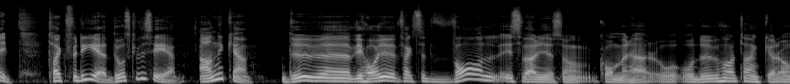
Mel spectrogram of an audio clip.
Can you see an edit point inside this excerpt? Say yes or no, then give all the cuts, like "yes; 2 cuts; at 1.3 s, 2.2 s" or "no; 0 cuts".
no; 0 cuts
